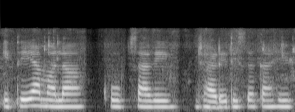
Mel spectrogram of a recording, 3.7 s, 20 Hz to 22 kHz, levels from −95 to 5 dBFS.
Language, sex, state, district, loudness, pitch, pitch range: Marathi, female, Maharashtra, Gondia, -14 LUFS, 220 Hz, 215-225 Hz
